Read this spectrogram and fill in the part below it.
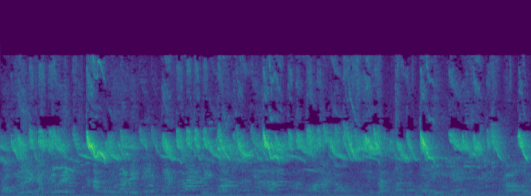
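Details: White-eye, a recently caught bird stimulated to sing fast, gives a continuous thin, high twittering while louder human talk and chatter fill the lower range.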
